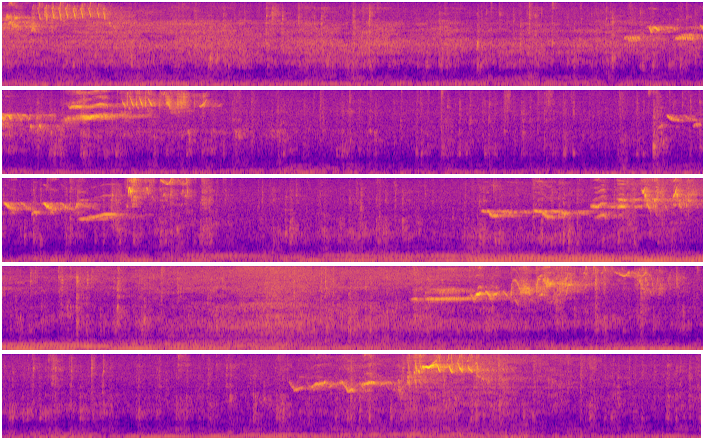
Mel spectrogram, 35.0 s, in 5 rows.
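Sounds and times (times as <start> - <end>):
songbird chirping: 0.0 - 1.6, 6.0 - 9.4, 13.5 - 17.0, 18.6 - 21.8, 24.5 - 28.0, 30.8 - 33.6
vehicle engine rumble: 0.0 - 35.0
tyre hiss on wet street: 13.0 - 28.2.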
